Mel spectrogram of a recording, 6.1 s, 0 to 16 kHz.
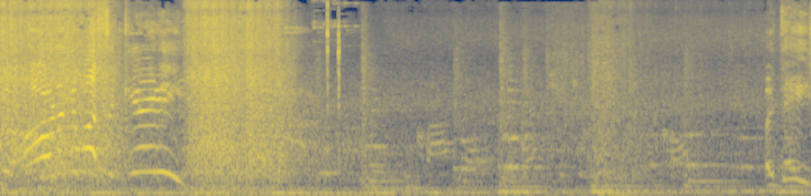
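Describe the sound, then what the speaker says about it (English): Security guards in the GTA 5 video game fire rapid bursts of gunfire, loud and dense at first, then thinning to scattered shots under excited speech and laughter. "Are they shooting like that?"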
